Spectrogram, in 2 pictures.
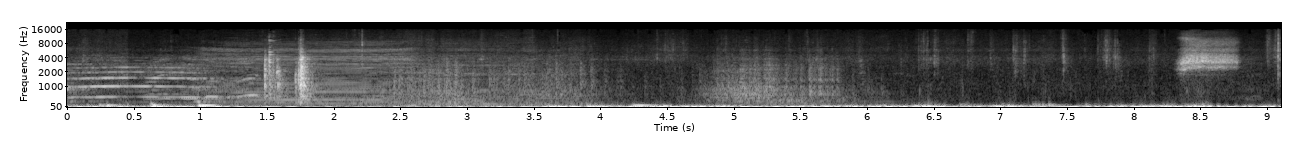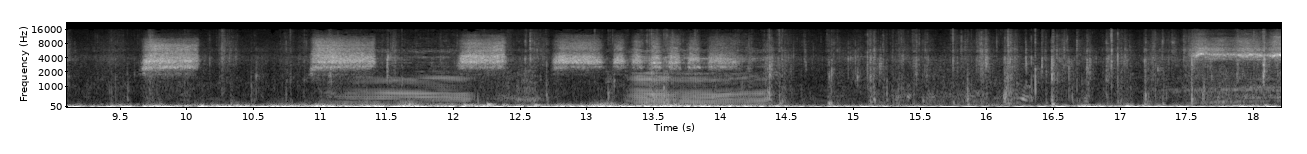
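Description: Cattle being driven on foot: a few drawn-out lowing calls from the cow and calf, with short hissing bursts repeated about once a second around the middle and a low rumble underneath.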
